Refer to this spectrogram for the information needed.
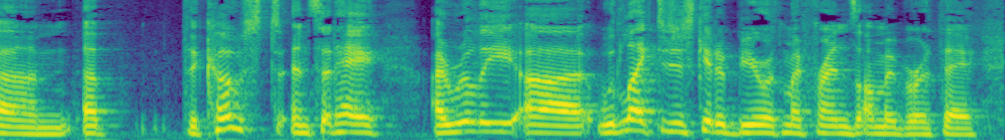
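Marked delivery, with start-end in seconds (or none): none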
